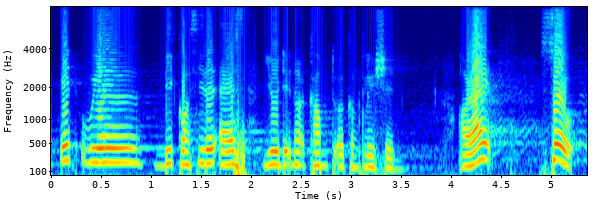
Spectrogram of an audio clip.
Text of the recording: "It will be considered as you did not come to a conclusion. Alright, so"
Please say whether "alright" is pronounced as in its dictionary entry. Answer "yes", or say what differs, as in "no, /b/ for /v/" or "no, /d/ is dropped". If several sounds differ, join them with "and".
yes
